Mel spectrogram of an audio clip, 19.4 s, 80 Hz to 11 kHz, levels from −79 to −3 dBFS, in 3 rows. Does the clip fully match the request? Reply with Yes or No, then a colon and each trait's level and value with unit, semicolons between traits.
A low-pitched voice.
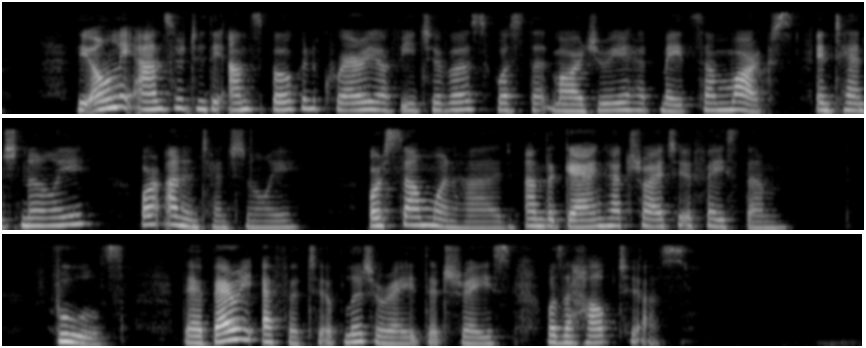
No: high, 205 Hz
